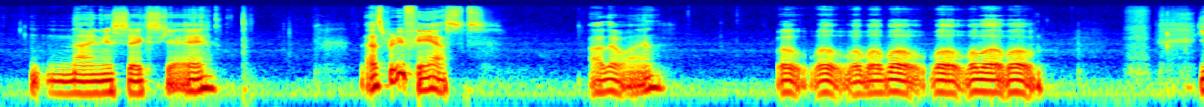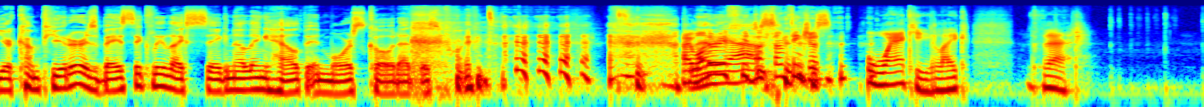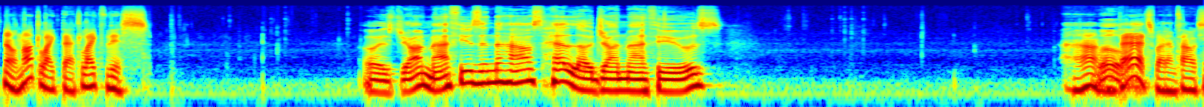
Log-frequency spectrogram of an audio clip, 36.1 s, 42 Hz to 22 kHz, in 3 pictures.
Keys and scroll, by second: 1.6 super+c, 2.2 super+v, 28.1 super+c, 28.7 super+v.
